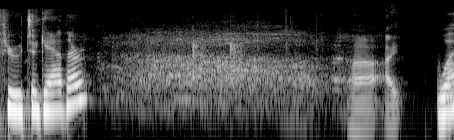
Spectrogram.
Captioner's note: audience awws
